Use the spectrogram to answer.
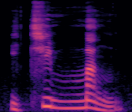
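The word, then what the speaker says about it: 一万: it's quite easy but you must know that 10 000 we don't say sen we never say like that because this is the one the new unit ichimong 10 000 it is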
